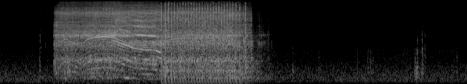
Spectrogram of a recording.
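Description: A power tool whirring as a 10mm bolt is snugged up on a 1994–1997 Honda Accord bumper cover: one loud, steady burst of about two seconds that stops abruptly, then quiet with a faint click.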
